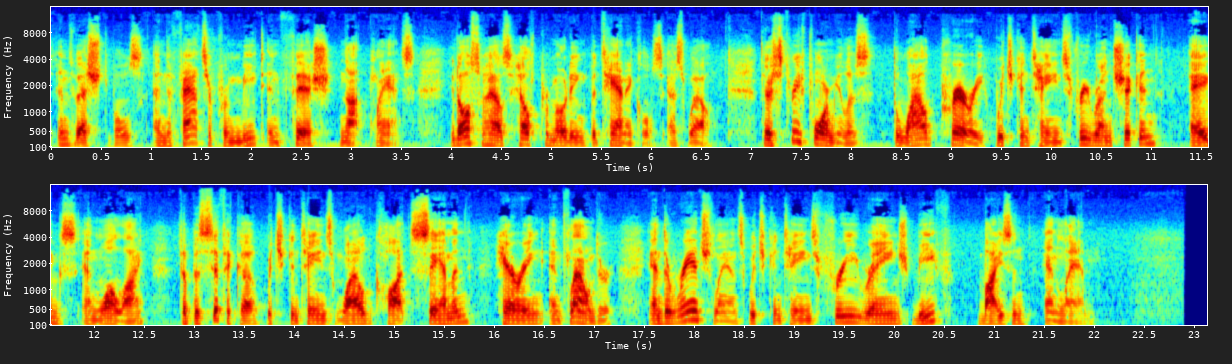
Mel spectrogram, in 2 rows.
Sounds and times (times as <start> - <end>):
Speech: 0.0 - 22.1.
